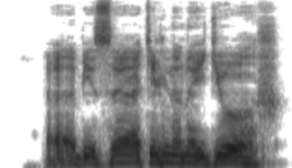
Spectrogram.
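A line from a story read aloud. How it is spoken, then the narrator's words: Hoarse voice. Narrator (Russian): хрипло произносит Кейн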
